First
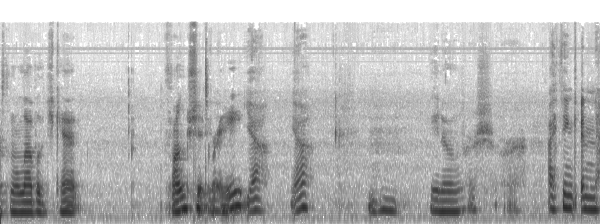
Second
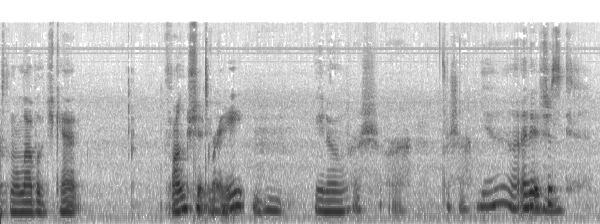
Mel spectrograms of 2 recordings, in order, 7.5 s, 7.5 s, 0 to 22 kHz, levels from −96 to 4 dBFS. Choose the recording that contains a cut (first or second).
second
